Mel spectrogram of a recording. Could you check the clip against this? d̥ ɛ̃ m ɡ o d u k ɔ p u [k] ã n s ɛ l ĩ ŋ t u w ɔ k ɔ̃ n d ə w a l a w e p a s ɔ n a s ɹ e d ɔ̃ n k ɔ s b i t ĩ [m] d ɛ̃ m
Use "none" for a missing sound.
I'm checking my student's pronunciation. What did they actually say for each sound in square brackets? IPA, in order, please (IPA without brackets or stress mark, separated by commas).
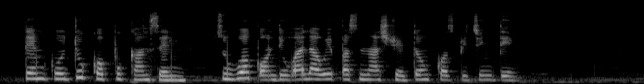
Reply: k, ŋ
